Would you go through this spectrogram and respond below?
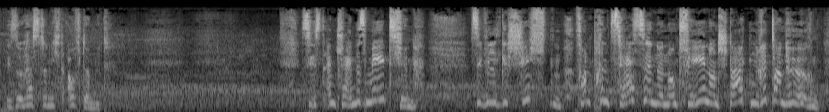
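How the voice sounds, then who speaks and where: A woman's voice: high-pitched, big pitch swings, moderate pace, pauses often, background noise. An actress playing the detective's wife in a radio play, a homemaker who talks to her husband at home. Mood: reproachful.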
